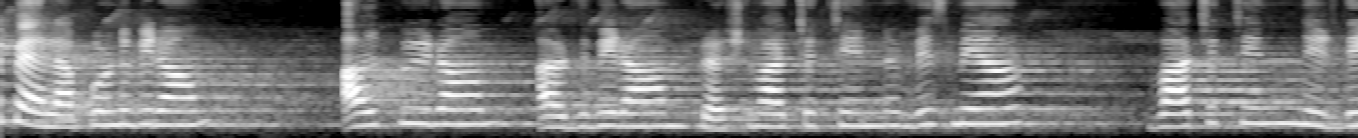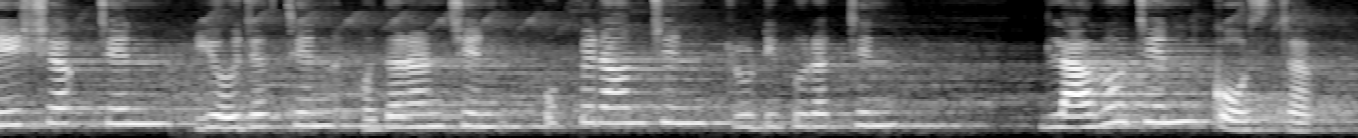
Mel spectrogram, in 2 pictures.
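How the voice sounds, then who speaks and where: A woman teaching a Hindi grammar lesson to schoolchildren, explaining slowly and speaking to them directly. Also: sits high. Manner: slow, explanatory, addresses children directly. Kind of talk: classroom lesson. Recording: echoey room with long reverb.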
